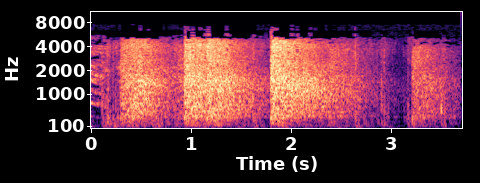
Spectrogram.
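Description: Loud, sharp blasts of gunfire erupt in quick succession, each crack followed by a long, rumbling roar that fades before the next shot, about four bursts in all.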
